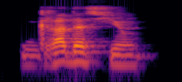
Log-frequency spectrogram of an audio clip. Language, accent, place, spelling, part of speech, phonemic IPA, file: French, France, Lyon, gradation, noun, /ɡʁa.da.sjɔ̃/, LL-Q150 (fra)-gradation.wav
- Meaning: gradation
